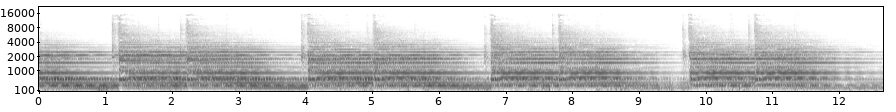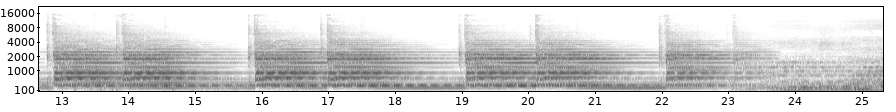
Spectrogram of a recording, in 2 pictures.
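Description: Bronze church bells struck in pairs about a second apart, one pair roughly every three seconds, each strike leaving a long ringing hum. Loud and close, heard from among the bells in the belfry.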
